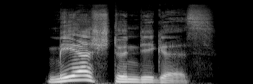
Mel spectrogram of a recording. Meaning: strong/mixed nominative/accusative neuter singular of mehrstündig
- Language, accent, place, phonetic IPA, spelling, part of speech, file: German, Germany, Berlin, [ˈmeːɐ̯ˌʃtʏndɪɡəs], mehrstündiges, adjective, De-mehrstündiges.ogg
